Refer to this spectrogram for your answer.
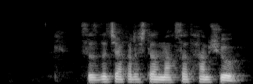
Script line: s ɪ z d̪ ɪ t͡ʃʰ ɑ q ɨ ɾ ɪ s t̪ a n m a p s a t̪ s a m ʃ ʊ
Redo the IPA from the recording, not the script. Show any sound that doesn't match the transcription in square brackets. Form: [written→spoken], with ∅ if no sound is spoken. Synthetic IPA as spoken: s ɪ z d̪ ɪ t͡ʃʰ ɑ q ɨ ɾ ɪ [s→ʃ] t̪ a n m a [p→q] s a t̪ [s→h] a m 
